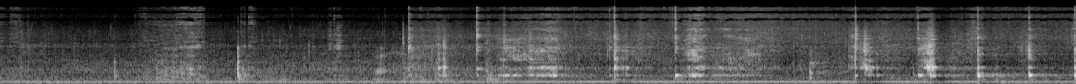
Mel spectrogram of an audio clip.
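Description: Pork and chicken frying in a cast-iron pot as diced smoked sausage is tipped in and stirred with a metal spoon: a steady sizzle with irregular clanks and scrapes of the spoon on the pot, busier from about four seconds in.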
